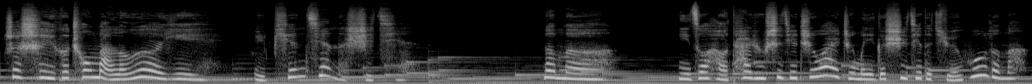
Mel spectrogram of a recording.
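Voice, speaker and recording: A mysterious, devoted girl from a visual novel. Her voice is high and soft. She speaks earnestly and coaxingly, with music clearly playing underneath. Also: expressive, normal speed. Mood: solemn, devoted. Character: Lilith, mysterious devoted girl from beyond the world. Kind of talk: visual novel game voice acting.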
